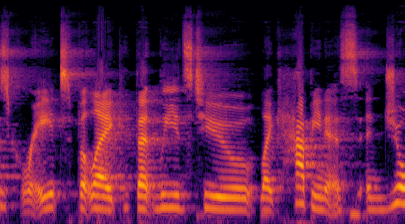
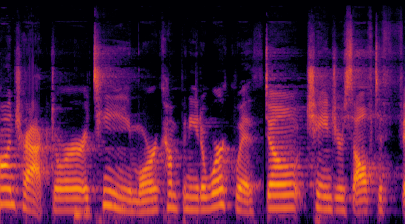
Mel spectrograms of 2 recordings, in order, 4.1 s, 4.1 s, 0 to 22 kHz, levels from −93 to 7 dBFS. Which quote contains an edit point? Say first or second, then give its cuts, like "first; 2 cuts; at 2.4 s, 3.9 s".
second; 1 cut; at 2.6 s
